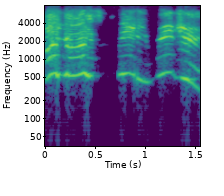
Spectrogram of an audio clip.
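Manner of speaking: thin, very high-pitched voice. Imagining how a character would greet the guys, use a Mike Tyson kind of voice. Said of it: "I just imagine that kind of voice".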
